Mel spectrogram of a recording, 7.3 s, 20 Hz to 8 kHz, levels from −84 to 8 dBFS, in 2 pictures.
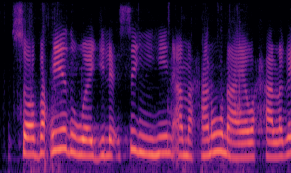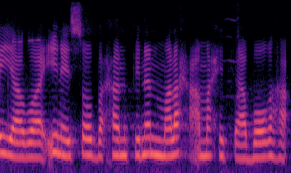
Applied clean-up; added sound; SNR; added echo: neural separator model SepFormer DNS4.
